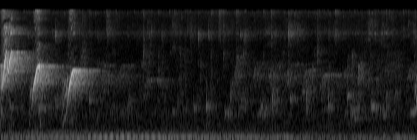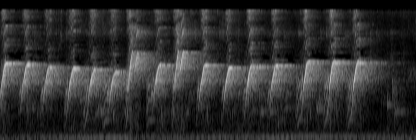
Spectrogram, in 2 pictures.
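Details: Asian fairy-bluebird singing vigorously and melodiously: two brief notes, a pause, then a rapid burst of about a dozen short downslurred whistled notes, each falling slightly, with a few higher accents between them.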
